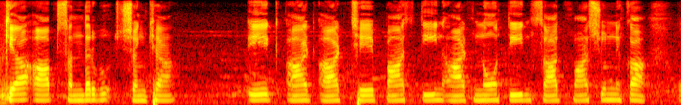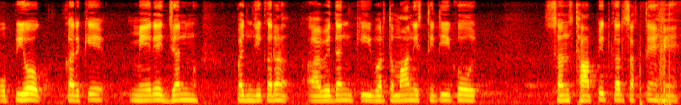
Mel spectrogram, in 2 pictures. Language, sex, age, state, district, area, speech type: Hindi, male, 30-45, Madhya Pradesh, Harda, urban, read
